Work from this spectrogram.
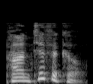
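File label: "pontifical", British English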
